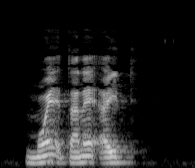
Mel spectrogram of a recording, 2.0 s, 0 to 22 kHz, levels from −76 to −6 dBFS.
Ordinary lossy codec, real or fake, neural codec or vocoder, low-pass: MP3, 64 kbps; real; none; 10.8 kHz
